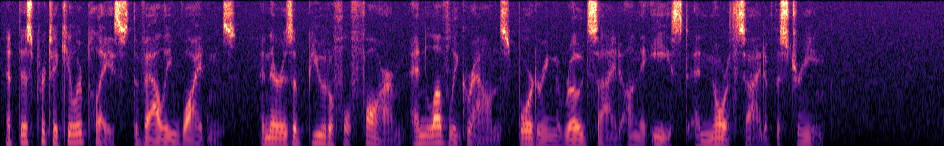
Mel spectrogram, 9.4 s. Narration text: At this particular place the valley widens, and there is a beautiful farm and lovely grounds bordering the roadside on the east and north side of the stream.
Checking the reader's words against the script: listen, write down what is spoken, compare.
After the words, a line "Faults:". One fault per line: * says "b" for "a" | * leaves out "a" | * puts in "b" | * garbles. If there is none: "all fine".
At this particular place the valley widens, and there is a beautiful farm and lovely grounds bordering the roadside on the east and north side of the stream.
Faults:
all fine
